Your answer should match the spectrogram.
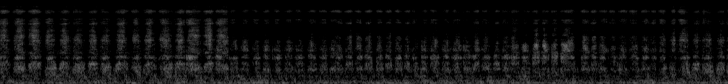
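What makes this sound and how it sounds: A plastic stylus tip rubs and scratches in quick repeated strokes across the flat, solid glass screen of an iPad. The result is a steady, bright, raspy scratching texture, and the strokes come at an uneven, brisk pace.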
